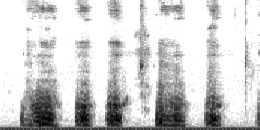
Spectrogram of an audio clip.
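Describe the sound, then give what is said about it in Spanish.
A furro, a deep friction drum set on the floor and played by pulling down a waxed stick with both hands, like a Brazilian cuica but about five times larger, gives five low, growling, grunt-like strokes in an uneven rhythm, each a rough rubbing moan lasting under half a second. “Es como la cuica, exacto, pero con, un sonido muy, muy grave.”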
